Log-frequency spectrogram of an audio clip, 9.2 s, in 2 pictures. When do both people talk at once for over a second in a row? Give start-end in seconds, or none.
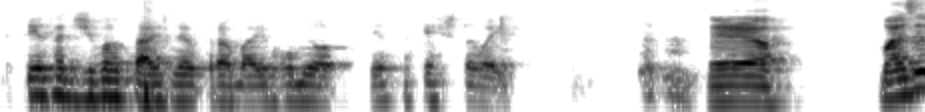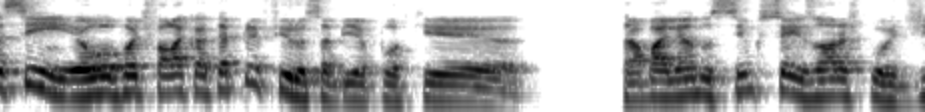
none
